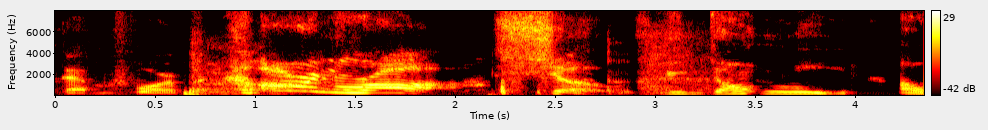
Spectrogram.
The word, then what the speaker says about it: Aron Ra: saying ARON RA's name, like ARON RA, because that is the proper way to say that name.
